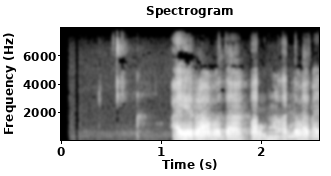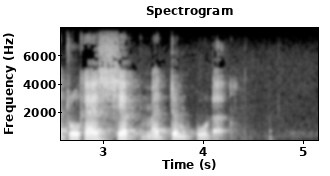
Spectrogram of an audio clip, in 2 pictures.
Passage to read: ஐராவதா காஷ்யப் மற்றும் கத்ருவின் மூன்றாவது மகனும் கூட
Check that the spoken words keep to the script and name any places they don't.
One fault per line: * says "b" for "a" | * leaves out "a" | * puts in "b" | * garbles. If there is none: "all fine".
* garbles
* leaves out "கத்ருவின் மூன்றாவது மகனும்"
